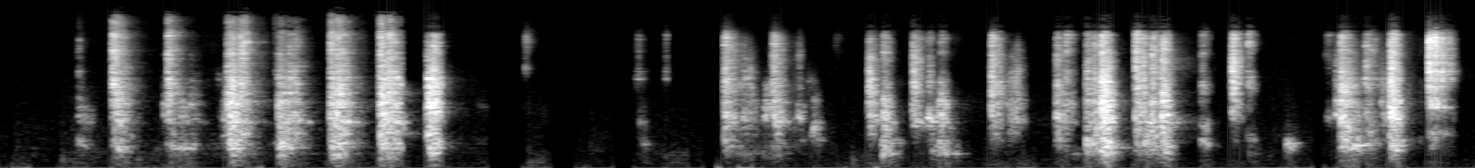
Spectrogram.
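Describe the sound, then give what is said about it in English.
Scratchy, rasping squeaks come from wing nuts being tightened while a Flex Garden stand is assembled: a quick run of short strokes, a brief pause, then a longer run of many strokes, with no talk. “And then there's two wing nuts. So simple, see how fast we can put it together.”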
